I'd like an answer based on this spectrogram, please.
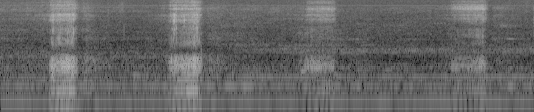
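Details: Sleeping puppy snoring: four raspy, breathy snores about every one and a quarter seconds, the first two louder and the last two softer, over a steady low hum.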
